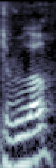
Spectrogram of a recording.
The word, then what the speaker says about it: Derulo: It's pronounced Derulo. Derulo. Okay. Mm-hmm. No, it's like Derulo, and it's French.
